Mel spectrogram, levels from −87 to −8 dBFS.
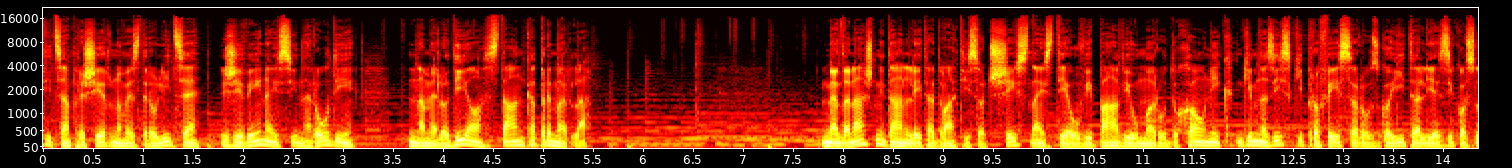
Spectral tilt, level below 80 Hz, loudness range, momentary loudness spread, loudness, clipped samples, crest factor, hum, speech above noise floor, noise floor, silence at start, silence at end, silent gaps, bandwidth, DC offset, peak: -4.5 dB/octave; -30 dBFS; 4 LU; 19 LU; -19 LUFS; under 0.1%; 16 dB; none; 21 dB; -39 dBFS; 0 s; 0 s; none; 18 kHz; under 0.1%; -4 dBFS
